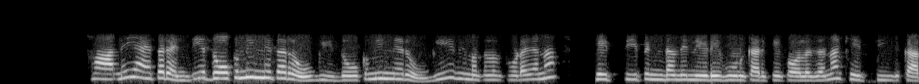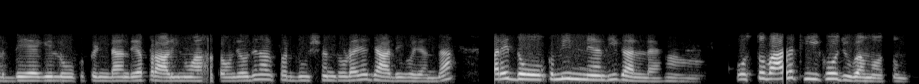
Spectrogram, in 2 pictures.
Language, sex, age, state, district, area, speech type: Punjabi, female, 30-45, Punjab, Barnala, rural, conversation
